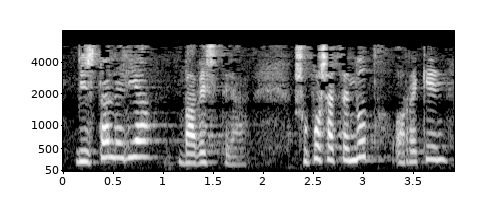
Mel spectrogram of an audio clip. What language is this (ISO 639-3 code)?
eus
